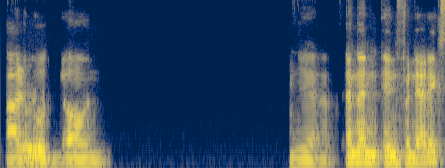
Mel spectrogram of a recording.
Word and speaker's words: algodón: And then here we have the accent, which is what I was saying before. It wouldn't be algodón, would be Mm. algodón.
